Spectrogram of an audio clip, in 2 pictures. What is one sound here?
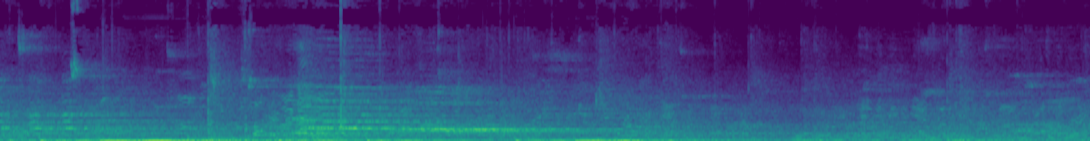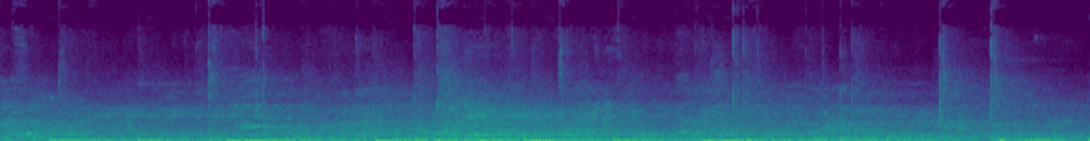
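A volleyball is struck with hands, thudding sharply.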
